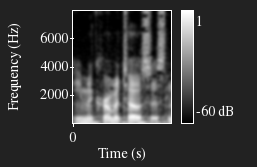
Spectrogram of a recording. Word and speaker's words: hemochromatosis: Hemochromatosis.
